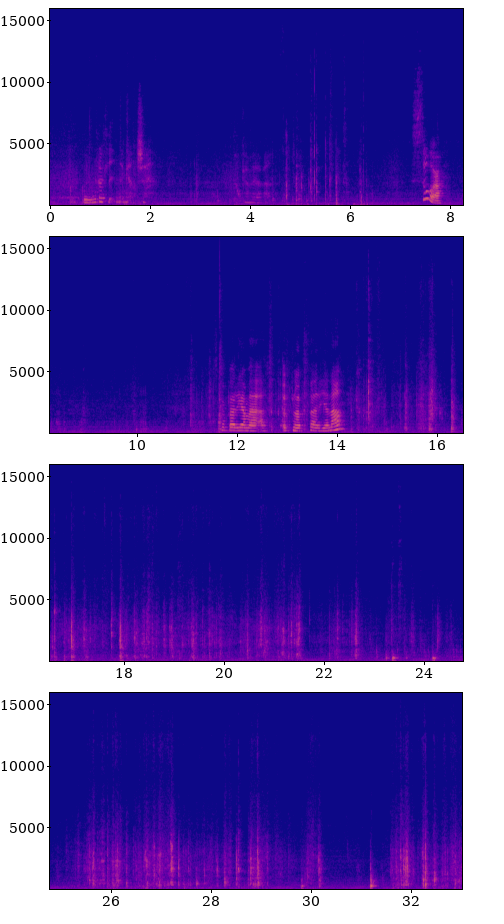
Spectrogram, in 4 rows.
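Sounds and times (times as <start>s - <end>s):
cardboard and paper rustling: 9.8s - 30.4s, 31.5s - 33.0s.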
